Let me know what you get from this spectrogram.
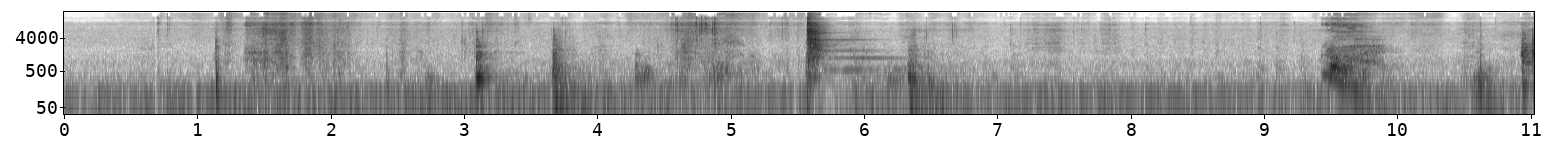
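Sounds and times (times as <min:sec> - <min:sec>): metal clank with ringing: 0:05.6 - 0:06.8.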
